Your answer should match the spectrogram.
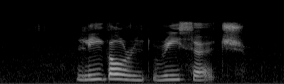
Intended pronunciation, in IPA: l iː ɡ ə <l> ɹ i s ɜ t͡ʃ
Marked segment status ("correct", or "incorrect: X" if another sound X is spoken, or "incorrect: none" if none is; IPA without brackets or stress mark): correct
